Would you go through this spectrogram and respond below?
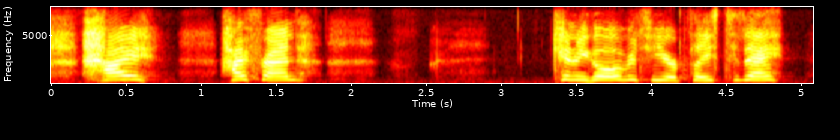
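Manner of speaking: eager, puppyish, all eagerness. Imitating a friend who keeps asking to hang out: imitating an eager golden-retriever-like friend. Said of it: "kind of like a golden retriever as a human".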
